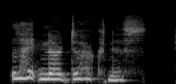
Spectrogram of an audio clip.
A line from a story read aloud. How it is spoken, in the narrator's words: whispered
